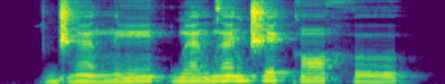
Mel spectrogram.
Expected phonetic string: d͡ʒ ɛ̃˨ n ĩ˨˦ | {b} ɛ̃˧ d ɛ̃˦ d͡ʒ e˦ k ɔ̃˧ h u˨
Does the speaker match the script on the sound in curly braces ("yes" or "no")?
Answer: no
